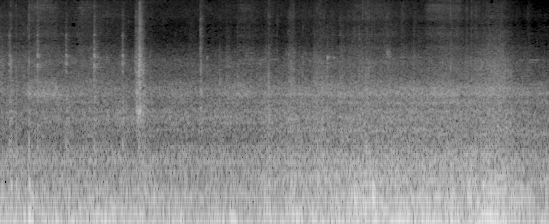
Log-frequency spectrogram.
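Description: Small rattles and clicks come from inside the bus as it drives.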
